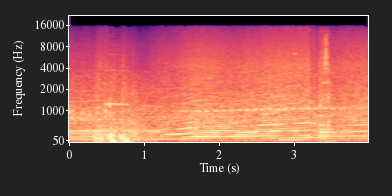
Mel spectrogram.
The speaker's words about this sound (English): Thanks for playing Forza Motorsport. 2024 Ford Number 88 Mustang RTR. Drive type RWD.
